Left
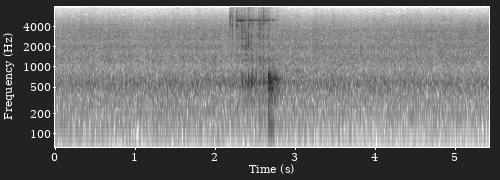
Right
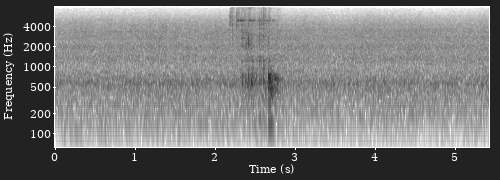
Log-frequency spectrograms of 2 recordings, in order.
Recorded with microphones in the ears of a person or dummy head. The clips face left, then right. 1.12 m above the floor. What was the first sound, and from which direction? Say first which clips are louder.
Breaking glass: left 1 dB; 15° left (ahead or behind).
